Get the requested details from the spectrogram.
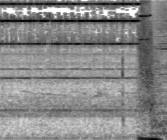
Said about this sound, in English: An alarm clock rings by Cody's bed.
